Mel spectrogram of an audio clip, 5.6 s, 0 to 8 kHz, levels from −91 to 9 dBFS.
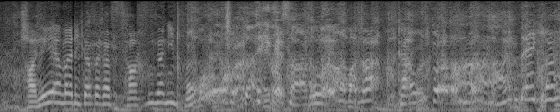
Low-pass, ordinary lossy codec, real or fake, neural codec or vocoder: none; none; fake; codec, 16 kHz, 2 kbps, FreqCodec, larger model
